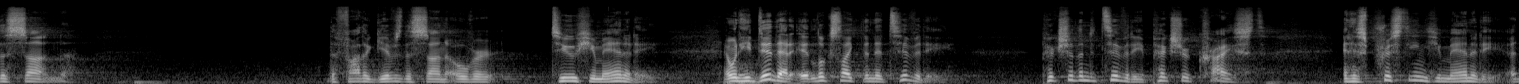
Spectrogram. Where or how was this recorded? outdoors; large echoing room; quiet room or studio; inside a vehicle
large echoing room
